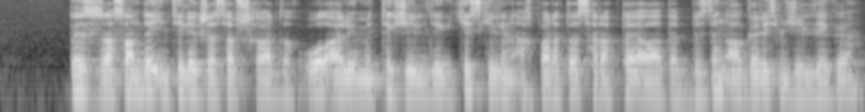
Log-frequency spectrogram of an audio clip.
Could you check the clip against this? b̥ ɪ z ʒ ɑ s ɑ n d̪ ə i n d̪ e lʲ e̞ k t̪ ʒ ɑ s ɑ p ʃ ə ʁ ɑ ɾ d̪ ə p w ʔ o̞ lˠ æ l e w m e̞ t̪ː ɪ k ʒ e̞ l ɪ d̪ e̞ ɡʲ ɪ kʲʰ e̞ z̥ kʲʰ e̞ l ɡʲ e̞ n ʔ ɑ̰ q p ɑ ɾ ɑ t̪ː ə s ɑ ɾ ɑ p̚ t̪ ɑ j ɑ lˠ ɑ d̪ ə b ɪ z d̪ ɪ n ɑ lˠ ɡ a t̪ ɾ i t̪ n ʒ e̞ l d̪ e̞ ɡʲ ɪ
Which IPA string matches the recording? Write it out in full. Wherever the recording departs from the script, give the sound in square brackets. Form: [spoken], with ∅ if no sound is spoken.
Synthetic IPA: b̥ ɪ z ʒ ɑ s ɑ n d̪ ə i n [t̪] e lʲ e̞ k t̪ ʒ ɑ s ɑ p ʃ ə ʁ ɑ ɾ d̪ ə [q] w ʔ o̞ lˠ æ l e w m e̞ t̪ː ɪ k ʒ e̞ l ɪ d̪ e̞ ɡʲ ɪ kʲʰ e̞ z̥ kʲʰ e̞ l ɡʲ e̞ n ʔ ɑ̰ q p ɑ ɾ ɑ t̪ː ə s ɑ ɾ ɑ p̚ t̪ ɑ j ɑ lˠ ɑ d̪ ə b ɪ z d̪ ɪ [ŋ] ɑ lˠ ɡ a [∅] ɾ i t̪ [m] ʒ e̞ l d̪ e̞ ɡʲ ɪ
